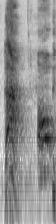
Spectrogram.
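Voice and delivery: pirate laugh. Pretend. Ends pirate bit with laugh.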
